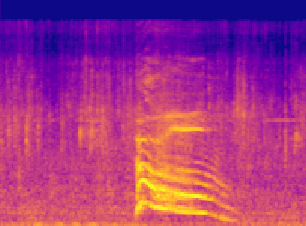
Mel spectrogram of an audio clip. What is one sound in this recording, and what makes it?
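Water splashes and drips as a wet cloth is wrung out.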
